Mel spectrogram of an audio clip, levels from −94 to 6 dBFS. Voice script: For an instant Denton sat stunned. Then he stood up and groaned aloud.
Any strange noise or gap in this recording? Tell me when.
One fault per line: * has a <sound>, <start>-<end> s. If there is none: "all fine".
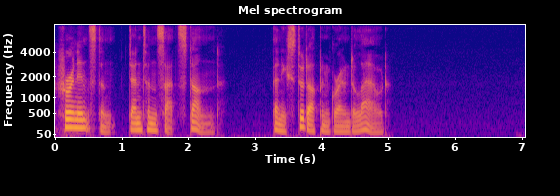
all fine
